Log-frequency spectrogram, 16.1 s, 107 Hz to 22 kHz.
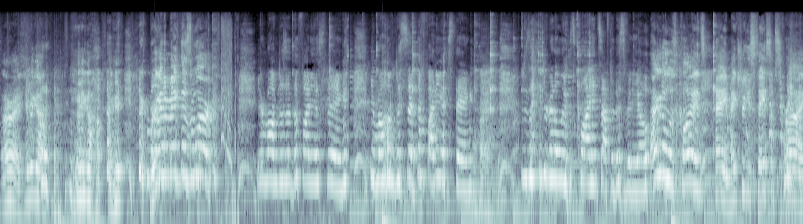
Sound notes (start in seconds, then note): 1.3 laugh; 4.2 record scratch; 4.7 laughing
